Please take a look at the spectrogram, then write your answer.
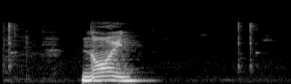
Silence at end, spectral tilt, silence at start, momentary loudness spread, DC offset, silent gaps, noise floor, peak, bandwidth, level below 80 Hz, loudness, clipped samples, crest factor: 1.45 s; -6.5 dB/octave; 0.1 s; 13 LU; under 0.1%; none; -61 dBFS; -2 dBFS; 7.4 kHz; -58 dBFS; -13 LUFS; under 0.1%; 16 dB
